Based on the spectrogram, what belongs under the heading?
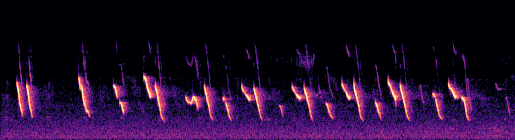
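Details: A young male Saffron finch (Sicalis flaveola) in Caiapônia, Goiás, Brazil, gives a quick series of high, thin chipping notes, several doubled, about four per second, over a faint background hiss.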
